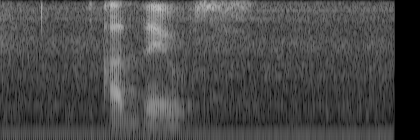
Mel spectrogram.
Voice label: goodbye, portuguese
